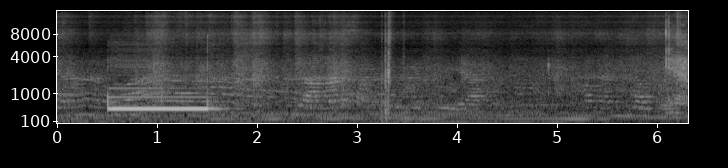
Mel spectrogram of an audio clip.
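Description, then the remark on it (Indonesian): A single loud, steady telephone ringing tone of a call placed to a guest at home lasts about a second, then stops, leaving a faint murmur of background sound. “Karena narasumber kita lagi di isolasi mandiri di rumah, jadi kita ngobrol langsung lewat telepon aja ya. Yuk langsung aja hubungi”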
